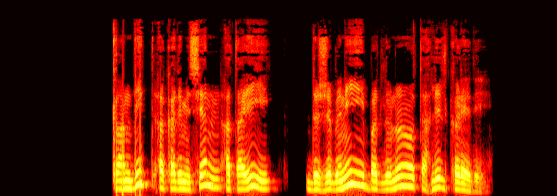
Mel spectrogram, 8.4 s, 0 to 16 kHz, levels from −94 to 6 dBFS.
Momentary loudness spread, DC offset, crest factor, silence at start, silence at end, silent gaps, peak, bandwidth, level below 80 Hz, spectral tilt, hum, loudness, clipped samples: 7 LU; under 0.1%; 14 dB; 1.7 s; 1.15 s; 4.32-4.58 s; 0 dBFS; 11 kHz; -48 dBFS; -7 dB/octave; none; -13 LUFS; under 0.1%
